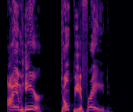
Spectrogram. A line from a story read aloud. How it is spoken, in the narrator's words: he called out to them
